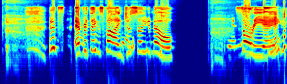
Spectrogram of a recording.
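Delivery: high, put-on Canadian guard voice; apologetic fake Canadian accent. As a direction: reassure in a hammed-up Canadian accent. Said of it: "I have a Canadian accent".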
